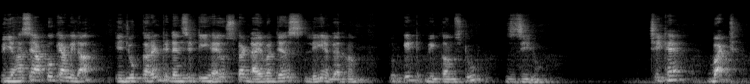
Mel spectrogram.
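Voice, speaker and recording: A man with an Indian accent giving an engineering lecture, dictating slowly word by word and often checking in with his students. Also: on the high side, sharp tone, slight background noise, poor audio. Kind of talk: blackboard-style lecture in mixed Hindi and English.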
